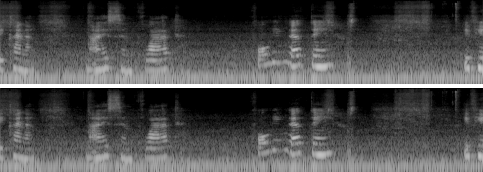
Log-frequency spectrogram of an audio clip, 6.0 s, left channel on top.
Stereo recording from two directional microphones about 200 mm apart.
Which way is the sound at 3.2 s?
20° right (ahead or behind).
